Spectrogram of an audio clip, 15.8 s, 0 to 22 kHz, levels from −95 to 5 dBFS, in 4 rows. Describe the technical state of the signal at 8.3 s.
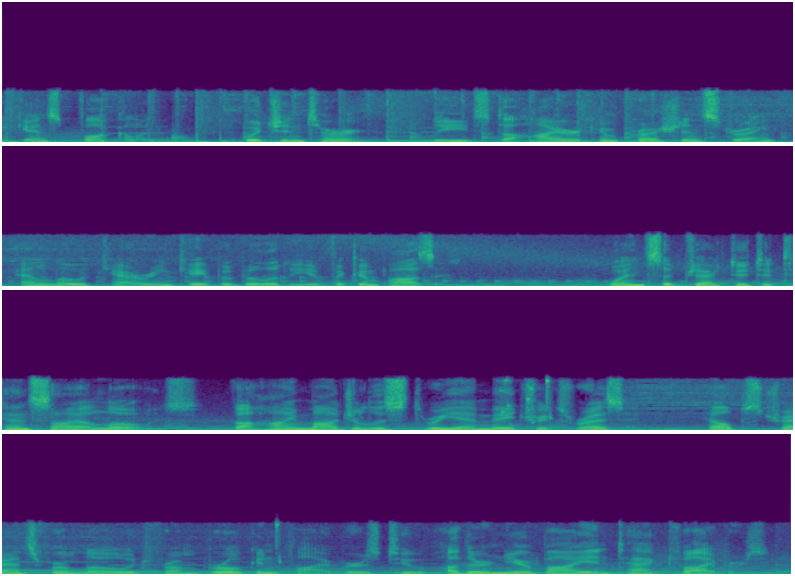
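At 8.3 s the audio is intact, with no fault at that moment beyond the ordinary character of a call codec carrying the sound with its top end limited to about 8 kHz.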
